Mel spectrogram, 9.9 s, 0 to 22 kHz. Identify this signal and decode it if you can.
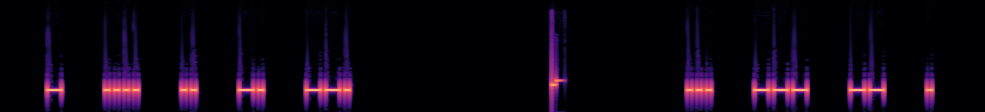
Morse code, heard as a keyed tone, about 25 wpm, spaced as for 14 wpm, 700 Hz. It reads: THING SOME
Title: 3x Character Spacing - Top 200 Words - 25wpm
